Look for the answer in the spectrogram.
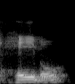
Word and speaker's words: Hable: And if we pronounce it like Hable, it has able in there because we enable people to use technology.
